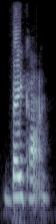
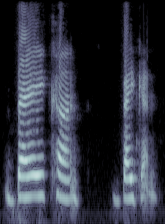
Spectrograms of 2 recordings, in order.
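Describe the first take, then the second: First: Bacon with a full O, bay-con; wrong vowel. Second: Bacon with uh, bay-cun; schwa sound. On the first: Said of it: "Did that sound right". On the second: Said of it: "let's try that schwa". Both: Shown as a demonstration.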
